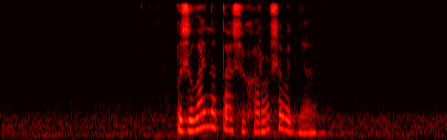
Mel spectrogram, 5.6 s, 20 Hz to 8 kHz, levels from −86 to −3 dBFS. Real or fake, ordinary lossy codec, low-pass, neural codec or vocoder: real; none; 7.2 kHz; none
